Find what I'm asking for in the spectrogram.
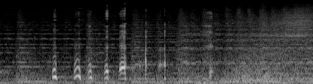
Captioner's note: laughs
